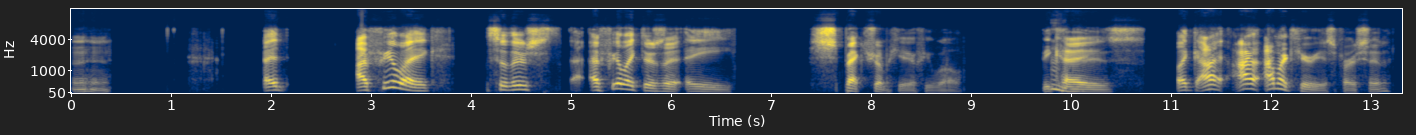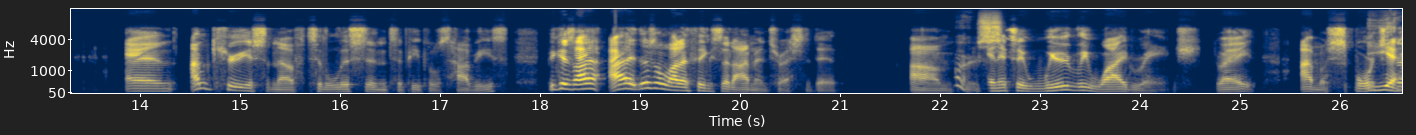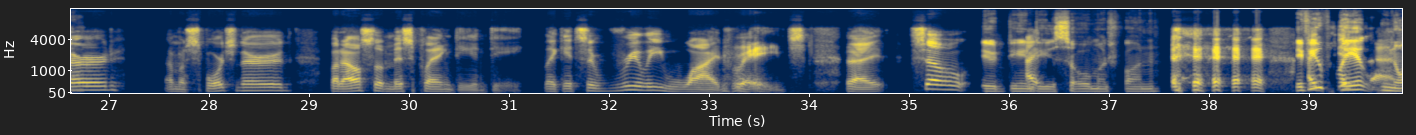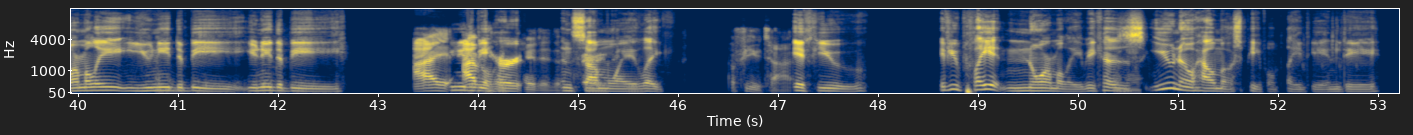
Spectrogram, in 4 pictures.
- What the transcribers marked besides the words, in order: tapping; other background noise; laughing while speaking: "range"; laugh
- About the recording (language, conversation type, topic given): English, unstructured, What makes people want others to value their hobbies as much as they do?
- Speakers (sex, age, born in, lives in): male, 20-24, United States, United States; male, 50-54, United States, United States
